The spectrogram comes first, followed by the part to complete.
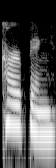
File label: "carping", English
